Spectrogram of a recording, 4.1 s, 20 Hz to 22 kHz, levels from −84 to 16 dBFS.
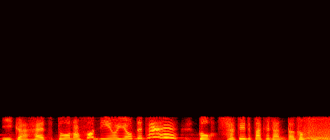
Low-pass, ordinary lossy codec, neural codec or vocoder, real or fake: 3.6 kHz; none; codec, 16 kHz, 0.5 kbps, FunCodec, trained on Chinese and English, 25 frames a second; fake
